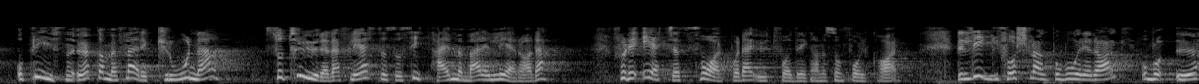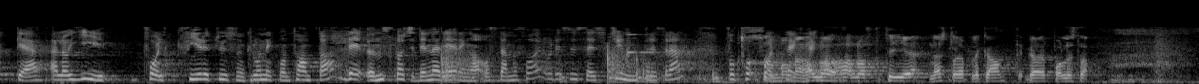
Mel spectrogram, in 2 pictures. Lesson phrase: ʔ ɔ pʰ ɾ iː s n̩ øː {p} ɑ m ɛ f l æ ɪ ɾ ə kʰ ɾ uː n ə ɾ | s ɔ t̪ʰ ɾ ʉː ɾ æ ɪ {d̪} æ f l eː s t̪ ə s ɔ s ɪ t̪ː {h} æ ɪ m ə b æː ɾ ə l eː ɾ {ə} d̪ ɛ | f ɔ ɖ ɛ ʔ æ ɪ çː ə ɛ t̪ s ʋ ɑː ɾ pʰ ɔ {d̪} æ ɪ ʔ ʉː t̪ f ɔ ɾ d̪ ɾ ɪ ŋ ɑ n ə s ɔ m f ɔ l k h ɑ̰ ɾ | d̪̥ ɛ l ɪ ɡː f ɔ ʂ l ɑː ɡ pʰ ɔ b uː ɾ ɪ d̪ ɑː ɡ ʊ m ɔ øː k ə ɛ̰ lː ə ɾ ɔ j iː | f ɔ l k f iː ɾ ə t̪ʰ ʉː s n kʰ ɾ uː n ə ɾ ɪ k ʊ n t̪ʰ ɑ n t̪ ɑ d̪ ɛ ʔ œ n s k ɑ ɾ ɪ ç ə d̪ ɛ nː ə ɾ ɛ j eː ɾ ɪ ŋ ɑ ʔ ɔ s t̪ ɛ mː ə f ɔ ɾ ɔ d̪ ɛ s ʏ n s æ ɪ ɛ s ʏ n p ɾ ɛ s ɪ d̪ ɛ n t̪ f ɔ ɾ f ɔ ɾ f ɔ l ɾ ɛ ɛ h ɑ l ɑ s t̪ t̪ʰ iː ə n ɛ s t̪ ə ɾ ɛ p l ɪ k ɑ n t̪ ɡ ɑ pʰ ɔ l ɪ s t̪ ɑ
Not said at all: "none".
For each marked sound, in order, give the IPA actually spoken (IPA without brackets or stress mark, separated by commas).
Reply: k, d̪, h, ɑ, d̪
